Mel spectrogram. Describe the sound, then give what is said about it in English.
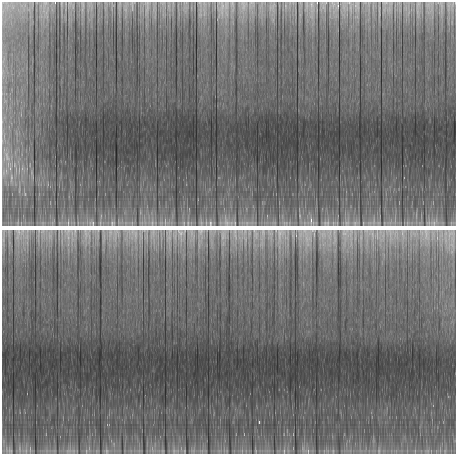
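A crowd applauds steadily for students, many hands clapping in a dense, continuous wash with sharp individual claps standing out on top, holding an even loudness throughout without any voices. “Please join with me now in setting the pattern to invite the Spirit as we give a round of applause to these wonderful students.”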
